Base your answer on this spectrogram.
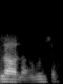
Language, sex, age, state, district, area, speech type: Nepali, male, 18-30, West Bengal, Darjeeling, rural, conversation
